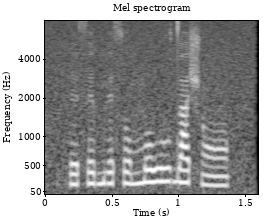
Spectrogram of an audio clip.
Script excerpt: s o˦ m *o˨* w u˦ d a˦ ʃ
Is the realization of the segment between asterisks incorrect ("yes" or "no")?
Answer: yes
